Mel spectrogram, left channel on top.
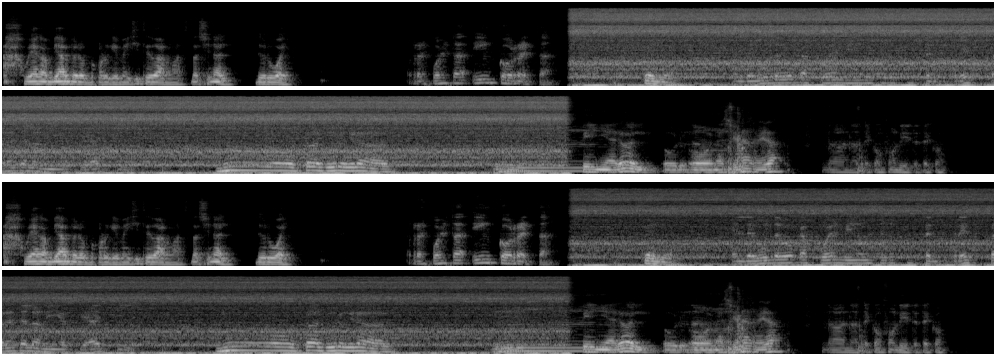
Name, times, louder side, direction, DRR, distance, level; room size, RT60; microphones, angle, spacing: voice 1, 0.0-2.9 6.4-6.8 12.1-13.9 14.8-15.2 15.7-17.7 18.5-18.6, left 1 dB, 5° left, 0.3 m, -27 dB
voice 2, 4.0-5.5 7.3-11.3 14.8-16.3 16.6-17.5 18.1-19.3, right 3 dB, 85° right, 0.6 m, -35 dB
sound 1, 5.7-15.6, left 4 dB, 65° left, 0.5 m, -27 dB
2.1 x 2.1 x 3.7 m
head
